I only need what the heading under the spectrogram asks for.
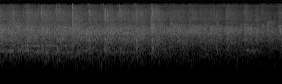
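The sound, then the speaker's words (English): A crowd claps steadily, many hands together in a dense, continuous wash of applause that holds for several seconds before easing slightly at the end, with no voices standing out. “I'm so glad I can clap my hands and feel the ever-present glory of God step into the”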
